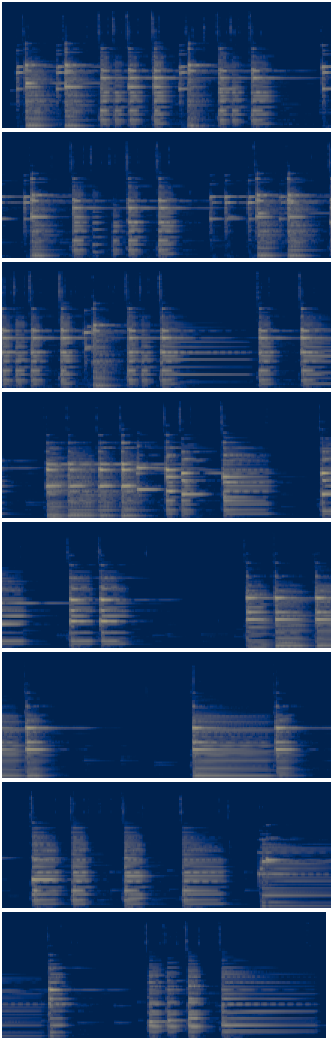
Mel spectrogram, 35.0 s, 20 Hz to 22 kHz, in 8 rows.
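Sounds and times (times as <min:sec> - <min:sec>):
solo classical piano: 0:00.0 - 0:23.6, 0:24.4 - 0:35.0.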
